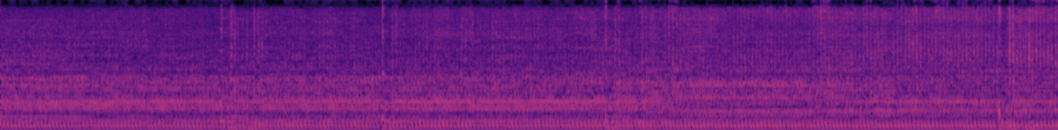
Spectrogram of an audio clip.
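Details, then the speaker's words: Poulan XT tractor mower single-cylinder after a new spark plug and adjusting the Chinese carburetor's idle and mixture screws, which stopped the popping and backfiring. Runs steady and even, with no misses; smooth idle, running like a top. "I got it I got it tuned up so it's running like a top now the idle is smooth"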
